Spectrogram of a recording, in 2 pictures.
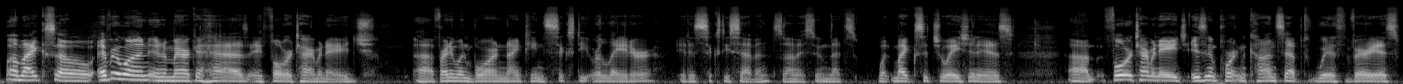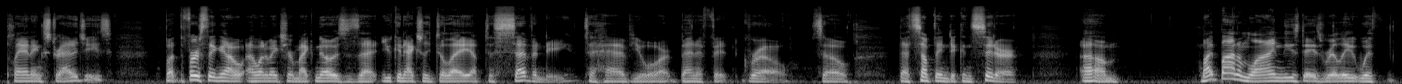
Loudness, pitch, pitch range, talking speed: -22 LUFS, 145 Hz, 100-165 Hz, 170 wpm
